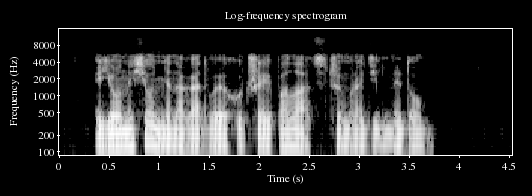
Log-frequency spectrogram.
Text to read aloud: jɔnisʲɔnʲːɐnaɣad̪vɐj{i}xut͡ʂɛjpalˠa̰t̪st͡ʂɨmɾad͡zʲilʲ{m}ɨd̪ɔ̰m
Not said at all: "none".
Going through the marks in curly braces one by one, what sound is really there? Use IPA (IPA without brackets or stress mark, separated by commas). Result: ɛ, n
